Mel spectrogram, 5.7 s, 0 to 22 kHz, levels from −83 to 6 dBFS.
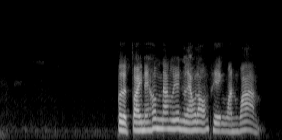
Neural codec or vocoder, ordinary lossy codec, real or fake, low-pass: codec, 16 kHz, 1.1 kbps, Voila-Tokenizer; none; fake; 7.2 kHz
